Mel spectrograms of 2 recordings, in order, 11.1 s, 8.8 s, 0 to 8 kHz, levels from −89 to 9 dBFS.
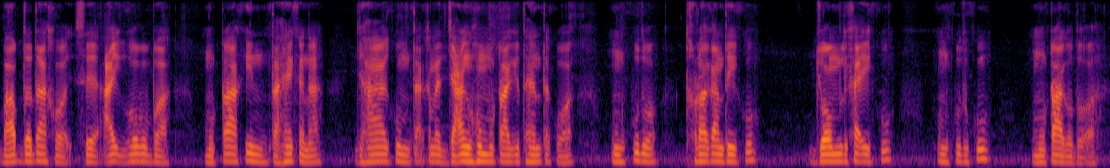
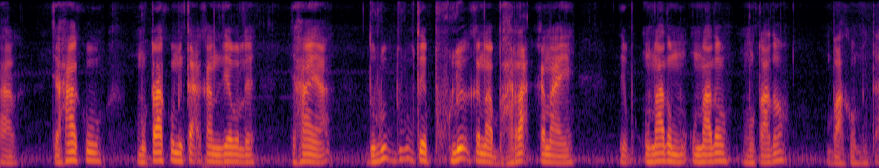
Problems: background sounds at intervals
